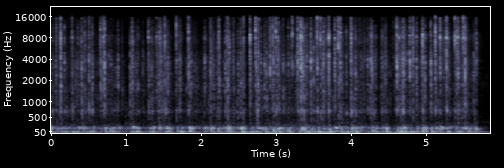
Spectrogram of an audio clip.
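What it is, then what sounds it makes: Plastic computer keyboard being typed on. Long acrylic nails and fingertips type rapidly on the keys of a black plastic desktop keyboard, producing a dense run of sharp, bright clicks and clacks. A steady low hum sits underneath throughout, and the typing fades out at the very end.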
